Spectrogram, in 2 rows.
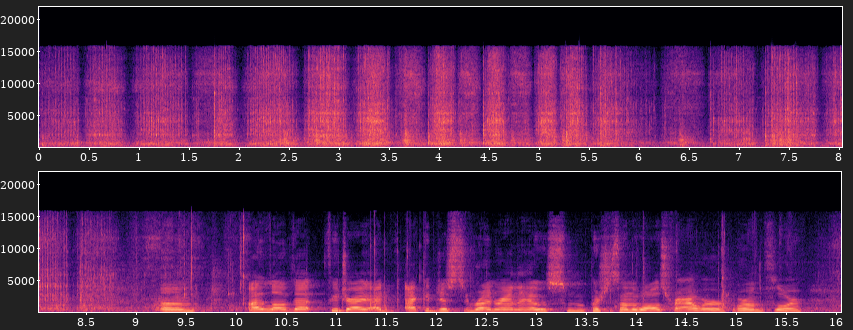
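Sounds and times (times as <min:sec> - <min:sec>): plastic wheel rolling on wood: 0:00.0 - 0:09.6.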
